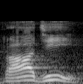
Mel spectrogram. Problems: constant background noise, echo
